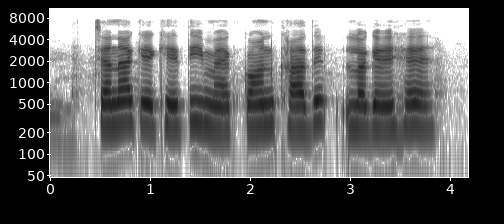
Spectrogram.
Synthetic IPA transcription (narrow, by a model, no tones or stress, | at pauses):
t͡ʃənakekʰeːt̪imẽkɔːnkʰaːd̪ləɡəeɦɛː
